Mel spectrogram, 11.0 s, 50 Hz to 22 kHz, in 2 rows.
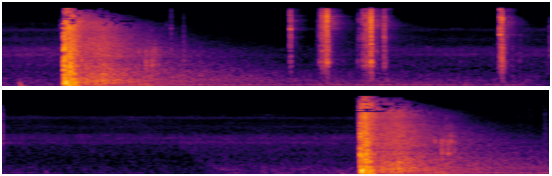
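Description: A Mosin-Nagant 91/30 bolt-action rifle in 7.62×54R is fired twice, about eight seconds apart, each report dying away over a second or so. Between the shots come a few quick metallic clacks of the bolt being worked to eject the spent case and chamber the next round.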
